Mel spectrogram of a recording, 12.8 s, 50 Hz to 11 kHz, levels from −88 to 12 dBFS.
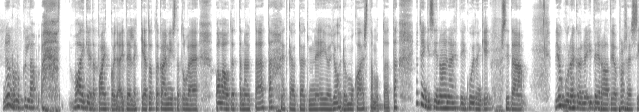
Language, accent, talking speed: Finnish, native, 140 wpm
